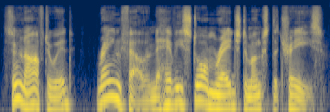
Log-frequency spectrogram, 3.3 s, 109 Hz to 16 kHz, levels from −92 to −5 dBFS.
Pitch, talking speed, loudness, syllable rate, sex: 135 Hz, 220 wpm, -16 LUFS, 5.3 syllables/s, male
